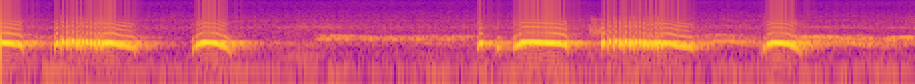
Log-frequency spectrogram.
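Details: Spotted dove (derkuku or tekukur), Indonesian lure recording meant to prompt answering calls: loud soft coos in quick sequence, short down-hooked notes alternating with longer rolling coos, about two phrases, faint dove cooing behind.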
